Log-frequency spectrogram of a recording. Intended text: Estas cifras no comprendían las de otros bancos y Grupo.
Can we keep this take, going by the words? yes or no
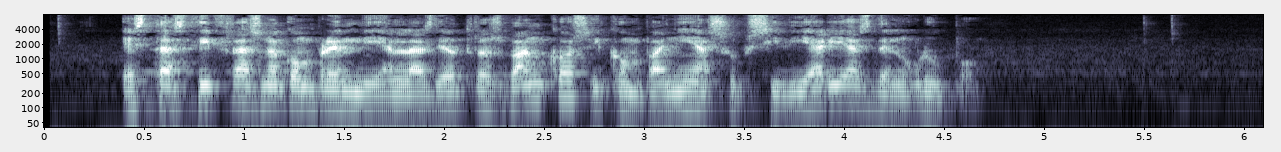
no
